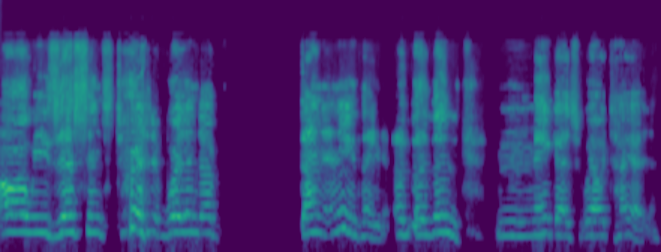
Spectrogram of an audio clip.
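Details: Speech impediment in a woman; she says it affects her voice and coordination and that she tried to deny it for years.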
